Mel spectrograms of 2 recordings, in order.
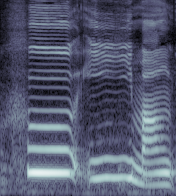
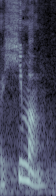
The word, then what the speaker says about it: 희망: 갖고 있으면 2로 발음해요 대표적인 예시가 희망 자 여기 보시면 여기 첫소리에 자음 들어가 있지 그치 저거를 흐이망 이렇게 있는 사람이 있어 없죠 이렇게 들어가면 키로 읽습니다 희망 닐리리 무늬 c형 그치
